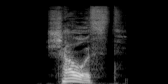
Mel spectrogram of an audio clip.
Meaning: second-person singular present of schauen
- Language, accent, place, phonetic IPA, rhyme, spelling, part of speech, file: German, Germany, Berlin, [ʃaʊ̯st], -aʊ̯st, schaust, verb, De-schaust.ogg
